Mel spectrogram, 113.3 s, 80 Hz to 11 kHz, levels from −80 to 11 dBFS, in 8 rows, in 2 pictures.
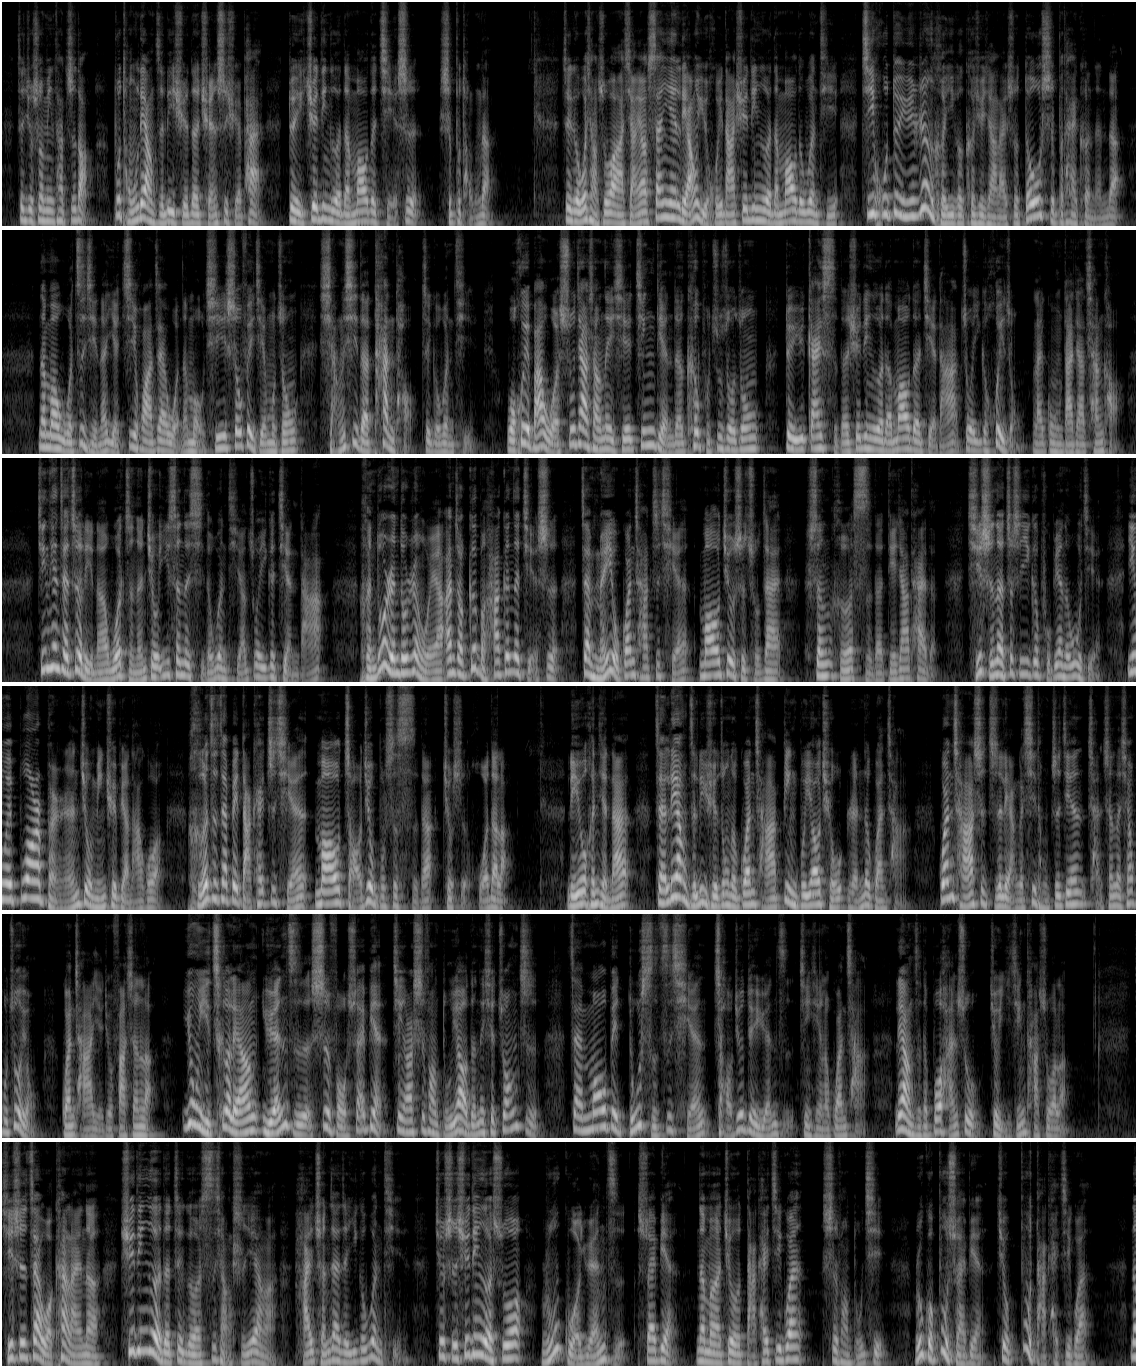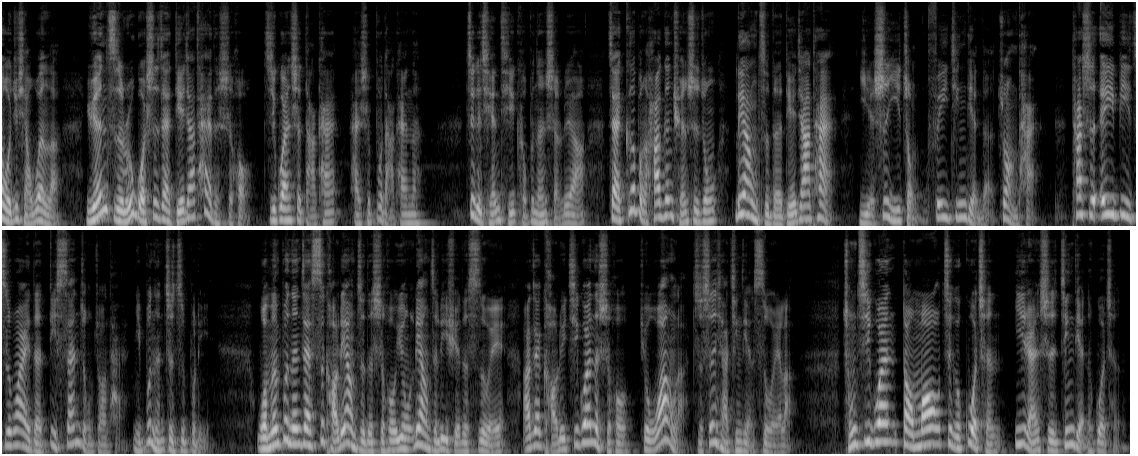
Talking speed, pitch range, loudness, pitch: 285 characters per minute, 125-185 Hz, -21 LUFS, 150 Hz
